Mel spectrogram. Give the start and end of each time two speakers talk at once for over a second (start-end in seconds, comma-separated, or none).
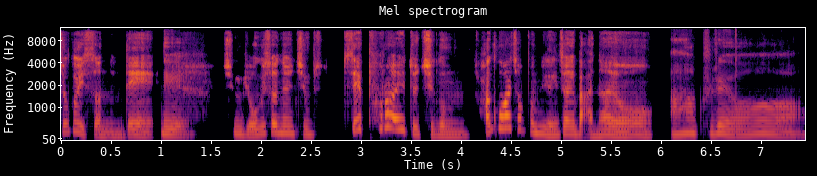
none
